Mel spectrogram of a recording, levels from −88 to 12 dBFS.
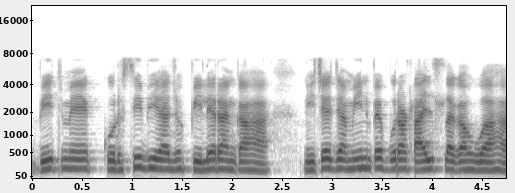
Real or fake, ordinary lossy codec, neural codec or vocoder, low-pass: real; none; none; 7.2 kHz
